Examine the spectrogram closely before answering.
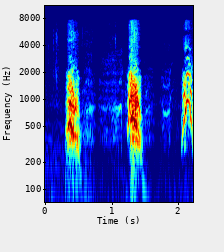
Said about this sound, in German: Oh ja, ich kann deinen Hund hören. Aber wo ist er?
